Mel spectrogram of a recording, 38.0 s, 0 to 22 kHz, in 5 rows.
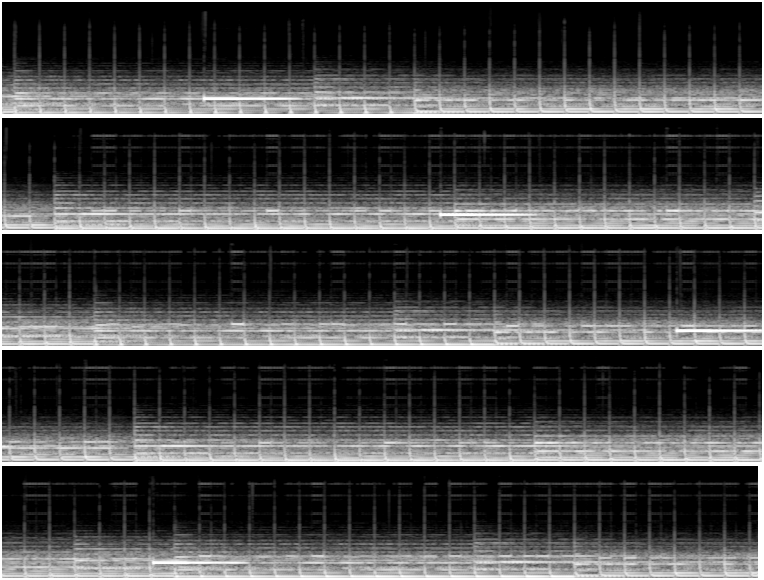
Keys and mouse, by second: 3.5-5.0 middle drag, 6.6 right click, 7.3 middle click, 7.5 right click, 9.0 ctrl+z, 9.3 right click, 9.8 middle click, 10.3 right click, 11.3 right click, 12.1 click, 12.1 right click, 18.5 click, 21.5-22.7 right drag, 26.9-28.0 middle drag, 28.0 z, 28.5 a, 29.3-30.4 middle drag, 29.8 z, 37.7-37.9 drag.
